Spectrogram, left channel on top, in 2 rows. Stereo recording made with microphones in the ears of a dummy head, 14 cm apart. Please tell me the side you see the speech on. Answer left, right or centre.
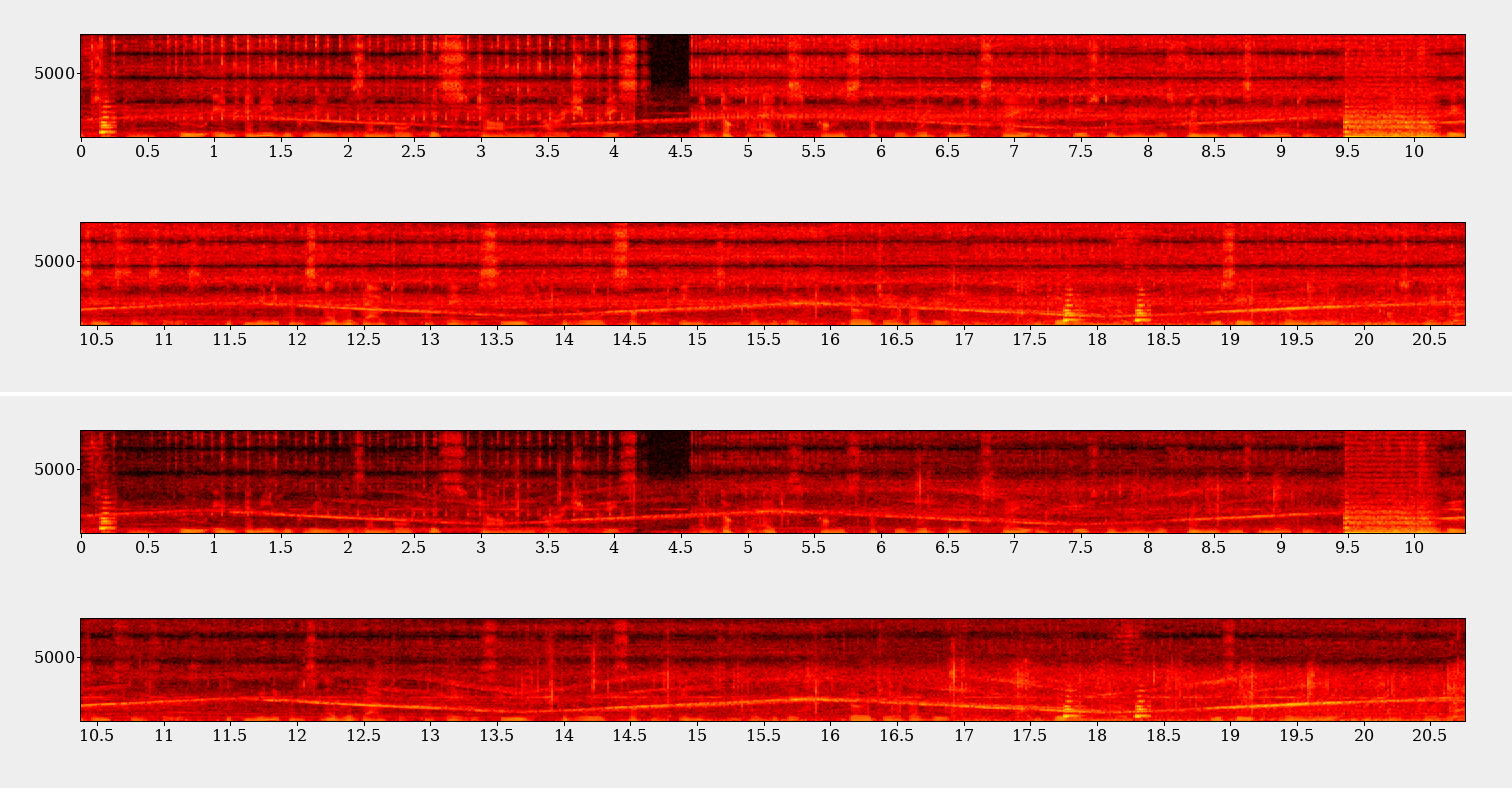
left.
